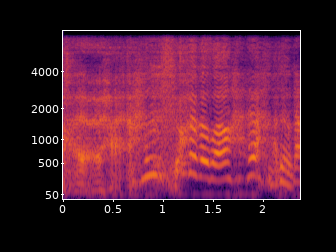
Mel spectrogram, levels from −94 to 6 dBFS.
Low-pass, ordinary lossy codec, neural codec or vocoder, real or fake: 7.2 kHz; none; codec, 16 kHz, 0.5 kbps, X-Codec, WavLM features, trained on Multilingual LibriSpeech; fake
